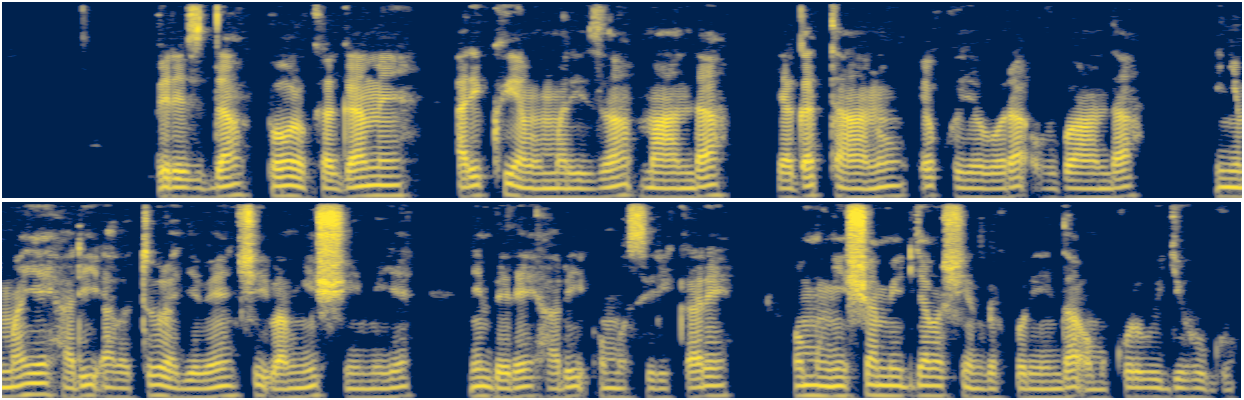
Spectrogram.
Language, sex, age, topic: Kinyarwanda, male, 25-35, government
